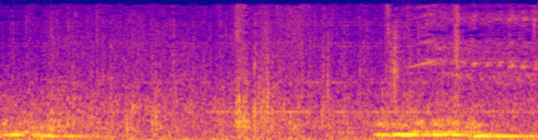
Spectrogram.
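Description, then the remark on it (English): Horses whinny and neigh at the start of a horse race across the Rub al Khali, amid a busy outdoor clatter, with a steady rain-like hiss underneath and scattered hoof sounds; the loudest neighs come near the start and again toward the end. “The Wali say, strength to your horses, and may God have mercy on your souls.”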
